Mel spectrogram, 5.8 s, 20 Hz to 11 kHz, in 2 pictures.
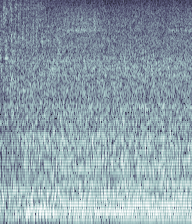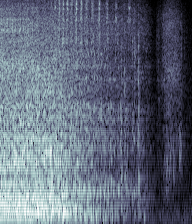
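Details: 2007 Troy Bilt mower with Honda engine after carburetor and blade replacement, cold start: fires on first pull and settles into smooth even run with steady tone until shut off; sounds healthy.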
